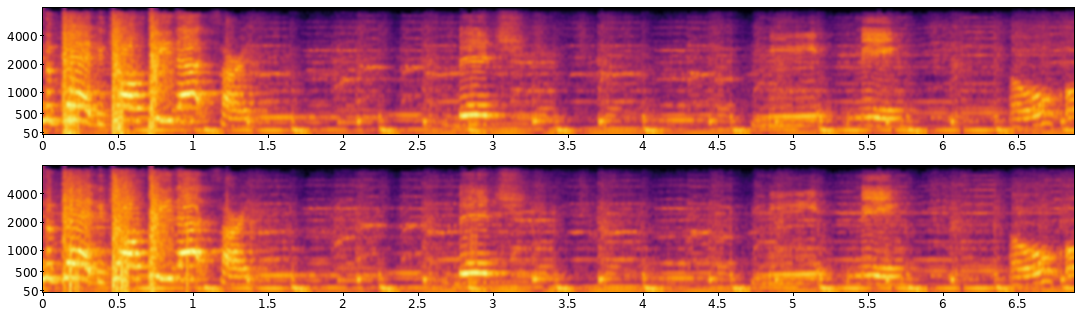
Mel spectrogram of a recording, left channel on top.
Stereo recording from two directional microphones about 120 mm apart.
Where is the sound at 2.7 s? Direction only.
10° left (ahead or behind).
